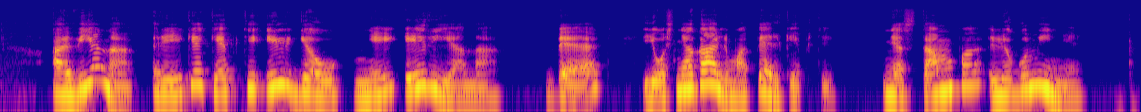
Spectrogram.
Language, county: Lithuanian, Panevėžys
